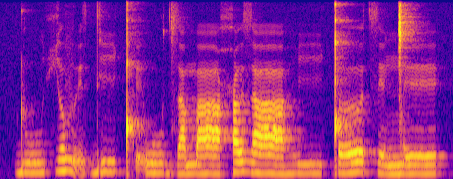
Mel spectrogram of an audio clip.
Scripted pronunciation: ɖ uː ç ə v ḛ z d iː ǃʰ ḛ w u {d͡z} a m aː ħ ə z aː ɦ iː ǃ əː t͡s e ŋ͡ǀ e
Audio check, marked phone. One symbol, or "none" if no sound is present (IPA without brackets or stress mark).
d͡z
